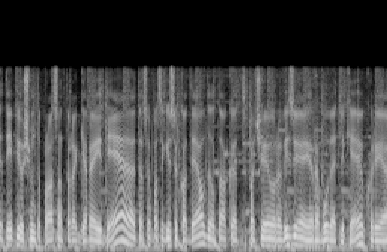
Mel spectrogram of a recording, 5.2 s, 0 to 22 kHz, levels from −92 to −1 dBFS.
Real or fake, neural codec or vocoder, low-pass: real; none; 7.2 kHz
